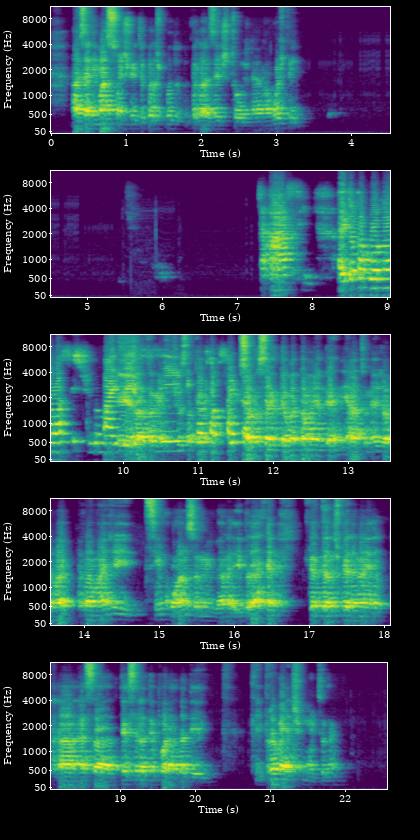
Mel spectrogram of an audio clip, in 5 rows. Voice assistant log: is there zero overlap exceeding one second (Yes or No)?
No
